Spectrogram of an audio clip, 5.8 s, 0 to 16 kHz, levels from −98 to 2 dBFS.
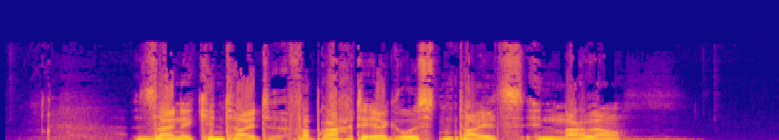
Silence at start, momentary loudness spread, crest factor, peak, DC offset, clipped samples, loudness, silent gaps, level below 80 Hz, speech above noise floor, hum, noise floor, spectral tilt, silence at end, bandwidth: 1 s; 7 LU; 14 dB; 0 dBFS; under 0.1%; under 0.1%; -14 LUFS; none; -36 dBFS; 61 dB; none; -74 dBFS; -6 dB/octave; 1.2 s; 11.5 kHz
